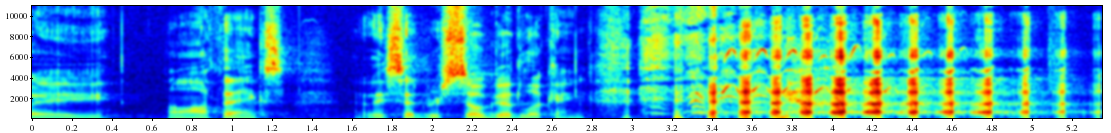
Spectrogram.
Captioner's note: laughing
